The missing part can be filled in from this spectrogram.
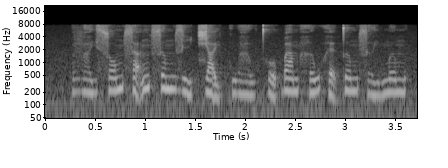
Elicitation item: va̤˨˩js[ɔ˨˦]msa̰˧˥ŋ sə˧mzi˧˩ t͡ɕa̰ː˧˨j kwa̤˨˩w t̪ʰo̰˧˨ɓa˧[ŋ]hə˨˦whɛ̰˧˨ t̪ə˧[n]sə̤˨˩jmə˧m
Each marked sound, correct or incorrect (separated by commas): correct, incorrect, incorrect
